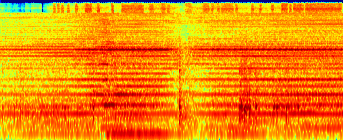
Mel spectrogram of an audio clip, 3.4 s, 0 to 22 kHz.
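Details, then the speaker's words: Dental implant osteotomy on a 3D-printed patient model, final drill run very slowly to the stopper at bone level: steady high whine with brief pauses, soft music behind. "Next we take the final drill. Lock it into position and again go back, and we go to the osteotomy site and go very slowly"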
